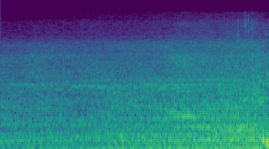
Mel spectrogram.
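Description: A steady, low rumbling noise that gradually grows louder.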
